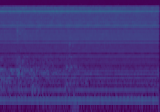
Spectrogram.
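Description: Steady low electrical hum from the lecture's sound system, with nothing else over it.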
